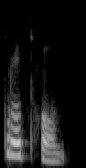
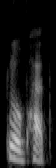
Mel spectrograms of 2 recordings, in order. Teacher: যকৃত প্রথম এই নিয়ম আরেকবার ওকে ওকে দেখুন শব্দের শুরুতে যদি অধনি থাকে যেমন ধরুন প একটি অধনি। আর সেই অধ্নির সঙ্গে যদি রফলা থাকে তাহলে আমরা সেখানে অ এর উচ্চারণটা ও এর মত করে বলব।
